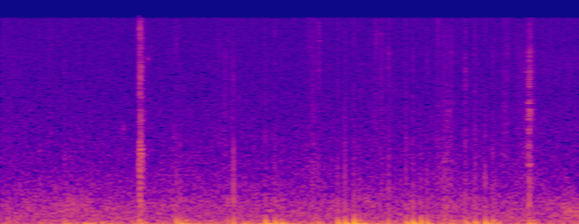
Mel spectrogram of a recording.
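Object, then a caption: Foam squishy toy shaped like toast. Fingertips and nails scratch and press the surface of a solid, brown, leather-textured foam squishy toast held in one hand. Soft, low, muffled squishing and pressing sounds continue throughout, with a few brief, bright scratchy clicks from the nails.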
